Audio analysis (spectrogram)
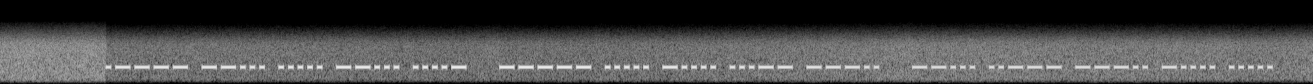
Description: Morse code, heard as a keyed tone, machine-sent, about 25 wpm, 810 Hz, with radio static. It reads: 17574 05638 72865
